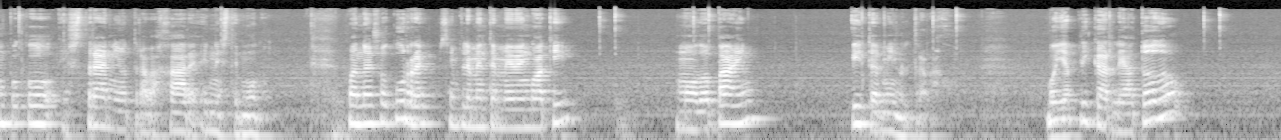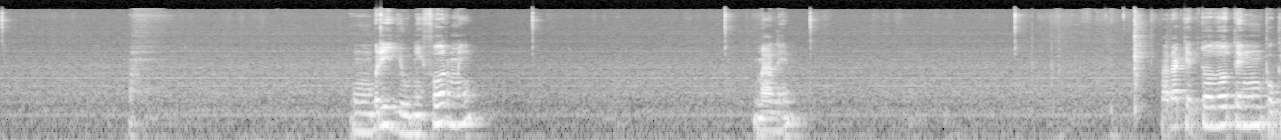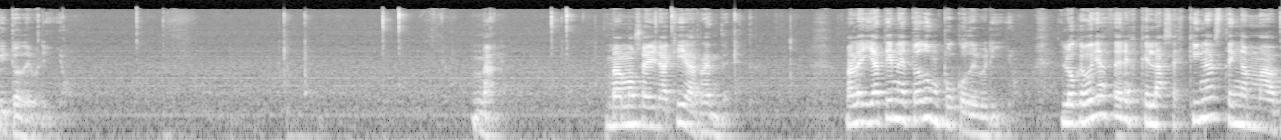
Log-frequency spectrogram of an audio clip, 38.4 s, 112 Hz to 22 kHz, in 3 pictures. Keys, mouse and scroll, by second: 9.4 f, 12.2 f, 12.9 click, 18.4 click, 26.1 middle click, 28.5 f.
